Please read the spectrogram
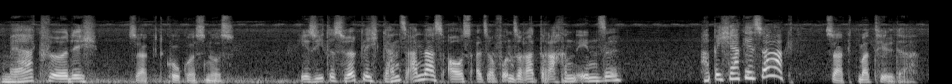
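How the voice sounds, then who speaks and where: Noticeable background noise sits behind a man talking at a fairly slow pace. His speech is broken by long, frequent pauses. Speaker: audiobook narrator. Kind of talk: audiobook narration for children, reading aloud with character voices.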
